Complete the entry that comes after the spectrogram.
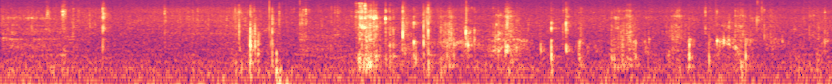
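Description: Close-up eating sounds: crunchy biting and chewing, with scattered clicks and crackles as food is handled in a plastic takeout container, busiest from a little before halfway.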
